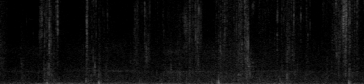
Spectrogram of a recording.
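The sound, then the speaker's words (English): Footsteps walking up a muddy trail through eucalyptus trees in Oakland: soft, faint, irregular steps with a few sharper squelching thuds. “I'm walking up a muddy trail”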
